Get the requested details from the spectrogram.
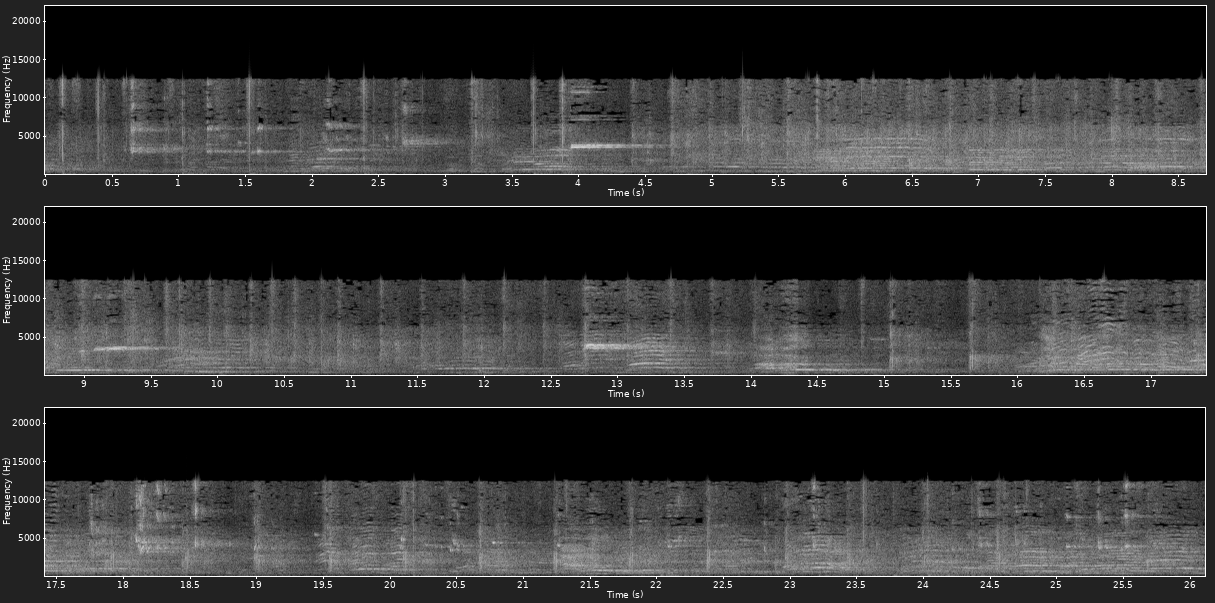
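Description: A handball bounces on the floor.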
